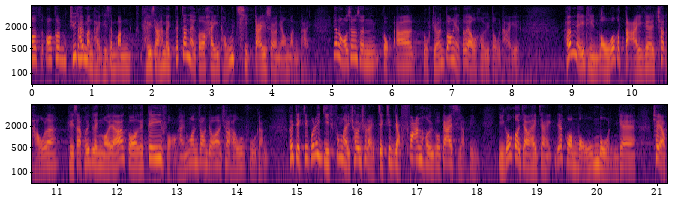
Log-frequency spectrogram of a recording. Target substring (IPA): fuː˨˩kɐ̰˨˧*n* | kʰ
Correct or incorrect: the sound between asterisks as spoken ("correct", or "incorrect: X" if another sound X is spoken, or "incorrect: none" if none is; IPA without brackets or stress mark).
correct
